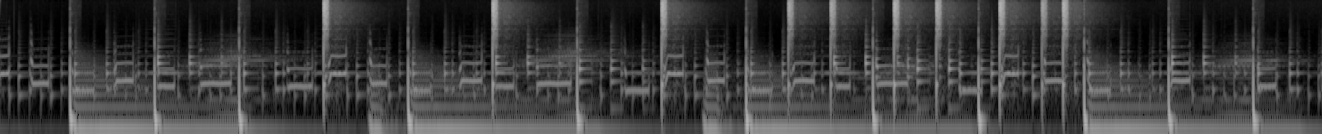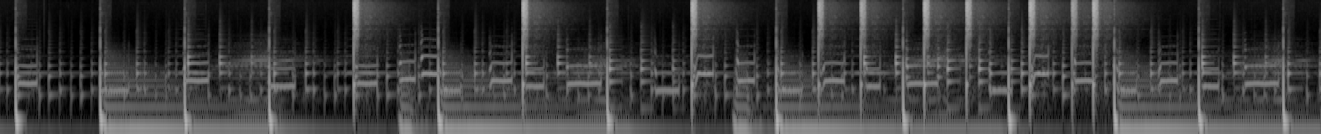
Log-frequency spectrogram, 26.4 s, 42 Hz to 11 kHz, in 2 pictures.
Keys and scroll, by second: 3.4 shift+Num_Lock, 17.8 ctrl+Num_Lock, 17.9 z.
